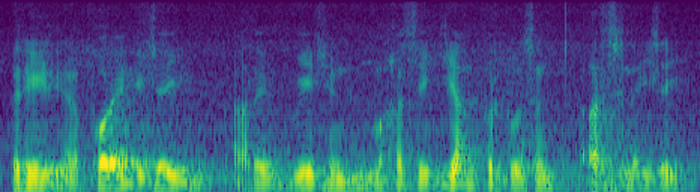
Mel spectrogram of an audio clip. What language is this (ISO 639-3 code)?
brx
